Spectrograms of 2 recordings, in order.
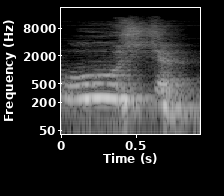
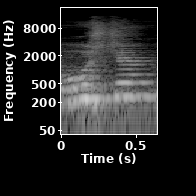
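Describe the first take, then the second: First: The vowel is held longest of all. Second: The vowel is held somewhat longer. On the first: This is the prolonged vowel. "उससे और थोड़ा सा समय लगाएंगे" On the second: This is the long vowel. "उससे थोड़ा सा और समय लगाएंगे"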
